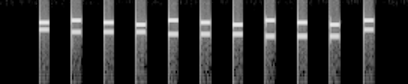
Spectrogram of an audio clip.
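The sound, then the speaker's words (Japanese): A callback phone number, starting with the area code, is keyed in on a telephone keypad for an automated phone system: eleven short, clear dual-tone beeps pressed at a steady, even pace, one after another, with silence between them and no voices. “次に、折り返し先の電話番号を市外局番からご入力いただき、最後にシャープを押してください。”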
